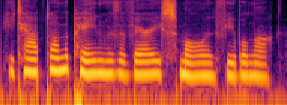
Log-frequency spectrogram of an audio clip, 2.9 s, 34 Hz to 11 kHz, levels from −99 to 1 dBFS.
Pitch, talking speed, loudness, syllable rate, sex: 190 Hz, 250 wpm, -17 LUFS, 5.5 syllables/s, female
